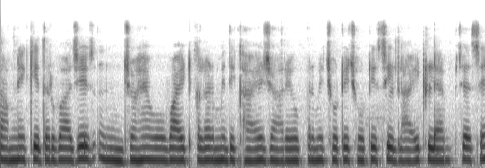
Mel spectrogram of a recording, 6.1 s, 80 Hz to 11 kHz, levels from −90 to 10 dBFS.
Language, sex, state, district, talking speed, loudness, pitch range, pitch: Hindi, female, Odisha, Malkangiri, 195 wpm, -15 LUFS, 190-195 Hz, 190 Hz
